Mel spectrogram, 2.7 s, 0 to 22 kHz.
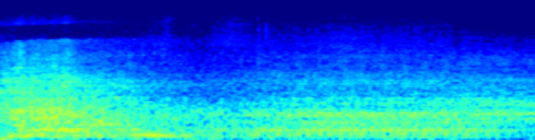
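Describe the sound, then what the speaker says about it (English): Race car engines starting and revving in the NASCAR Racing 2003 video game at the Brickyard 400, a loud burst of low engine roar that eases into a steady, dense idle rumble. "Drivers, start your engines!"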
